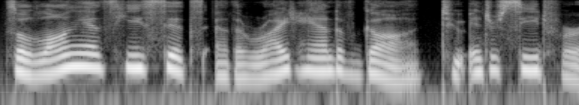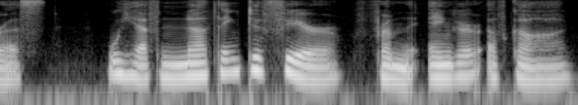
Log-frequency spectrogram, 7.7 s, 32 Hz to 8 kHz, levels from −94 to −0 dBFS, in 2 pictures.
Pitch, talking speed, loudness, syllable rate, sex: 155 Hz, 195 wpm, -18 LUFS, 4.4 syllables/s, female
